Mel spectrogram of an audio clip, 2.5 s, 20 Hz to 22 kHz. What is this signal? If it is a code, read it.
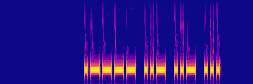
Morse code, heard as a keyed tone, about 38 wpm, 700 Hz. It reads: 1UUS
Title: Four Challenging Letter-Number Combinations 40wpm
